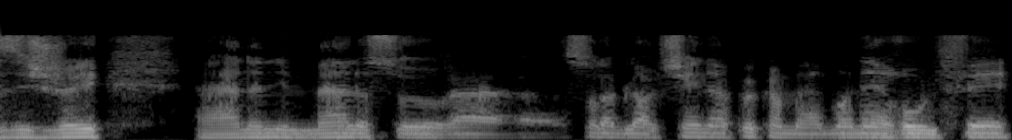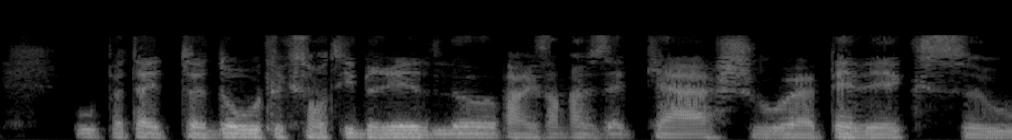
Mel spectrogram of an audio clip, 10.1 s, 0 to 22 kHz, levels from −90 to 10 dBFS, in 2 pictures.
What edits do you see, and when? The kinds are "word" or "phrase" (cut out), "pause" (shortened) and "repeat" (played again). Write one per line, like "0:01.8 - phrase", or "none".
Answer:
none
